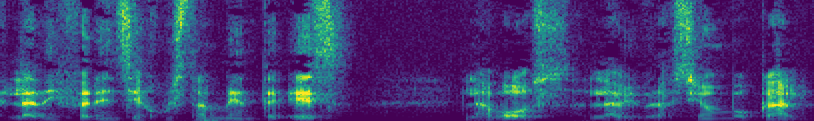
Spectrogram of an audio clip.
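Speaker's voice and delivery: ordinary talk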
